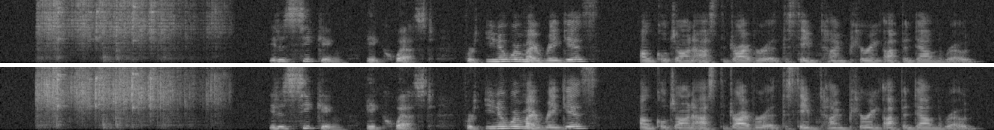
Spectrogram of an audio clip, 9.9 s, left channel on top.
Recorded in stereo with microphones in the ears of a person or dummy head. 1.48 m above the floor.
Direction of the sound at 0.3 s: 60° right (ahead or behind).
